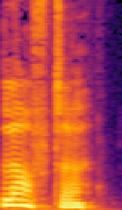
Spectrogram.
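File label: "laughter", British English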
